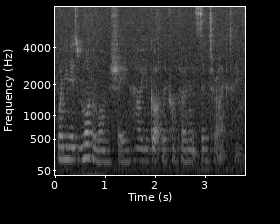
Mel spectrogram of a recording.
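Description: An older woman with a quiet voice, recalling her career as a lecturer in an interview, soft-spoken and hesitant with many restarts. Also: on the low side, level tone, fairly quick, roomy sound, noisy background. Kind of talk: oral history interview.

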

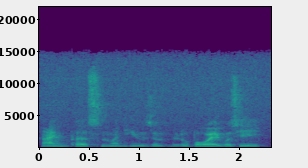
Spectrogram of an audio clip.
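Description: A male interviewer asking questions politely and hesitantly, with many ums and soft acknowledgements. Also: on the low side, little pitch movement, brisk, a little hiss or hum. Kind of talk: oral history interview.

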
